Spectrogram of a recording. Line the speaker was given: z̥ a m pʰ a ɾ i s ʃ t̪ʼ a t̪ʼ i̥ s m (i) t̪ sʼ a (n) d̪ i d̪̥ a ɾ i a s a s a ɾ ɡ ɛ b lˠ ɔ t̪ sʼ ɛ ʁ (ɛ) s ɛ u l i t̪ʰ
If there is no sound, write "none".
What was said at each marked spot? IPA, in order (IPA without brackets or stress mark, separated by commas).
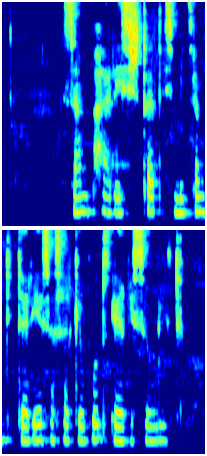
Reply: i, m, i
